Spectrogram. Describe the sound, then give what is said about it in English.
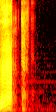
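A person blows a loud, buzzy raspberry that imitates a fart, lasting about a fifth of a second, then a shorter, breathier second burst that trails into silence. “Should we make fart noises?”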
